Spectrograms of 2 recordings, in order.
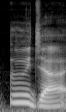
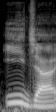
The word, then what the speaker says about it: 의자: So it's not 의자, it's not 이자, it's 의자. Yeah. 의자. and 이 in one syllable. So 의자, she did a fantastic job there.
